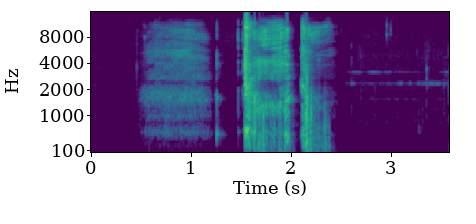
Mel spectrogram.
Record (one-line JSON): {"cough_length": "3.6 s", "cough_amplitude": 32768, "cough_signal_mean_std_ratio": 0.3, "survey_phase": "alpha (2021-03-01 to 2021-08-12)", "age": "18-44", "gender": "Female", "wearing_mask": "No", "symptom_cough_any": true, "symptom_new_continuous_cough": true, "symptom_shortness_of_breath": true, "symptom_fatigue": true, "symptom_fever_high_temperature": true, "symptom_headache": true, "symptom_change_to_sense_of_smell_or_taste": true, "symptom_onset": "3 days", "smoker_status": "Never smoked", "respiratory_condition_asthma": true, "respiratory_condition_other": false, "recruitment_source": "Test and Trace", "submission_delay": "2 days", "covid_test_result": "Positive", "covid_test_method": "RT-qPCR", "covid_ct_value": 12.6, "covid_ct_gene": "N gene", "covid_ct_mean": 13.6, "covid_viral_load": "34000000 copies/ml", "covid_viral_load_category": "High viral load (>1M copies/ml)"}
